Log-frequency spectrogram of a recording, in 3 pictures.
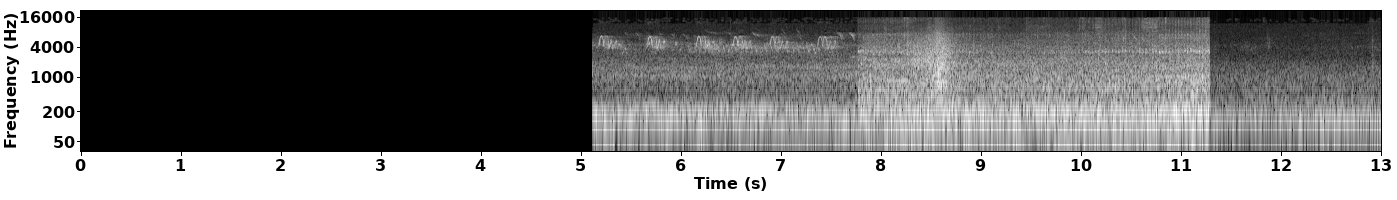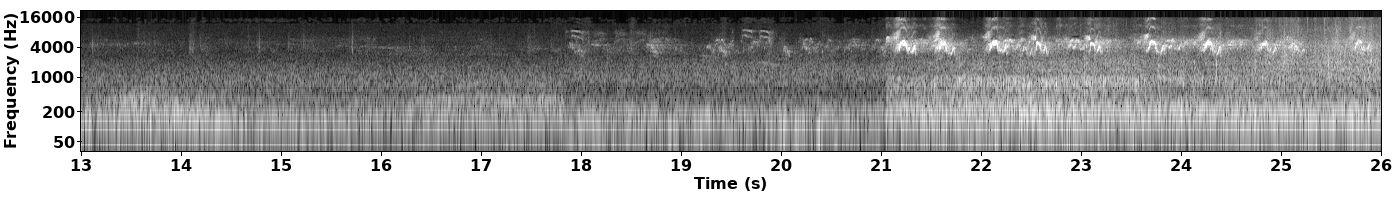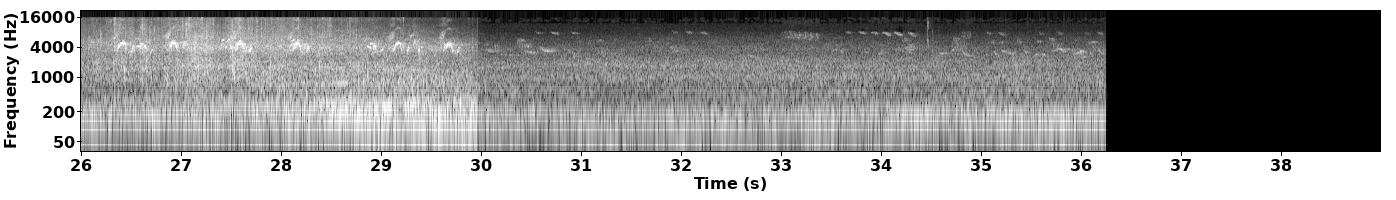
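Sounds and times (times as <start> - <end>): birds chirping and singing: 17.8 - 30.7.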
